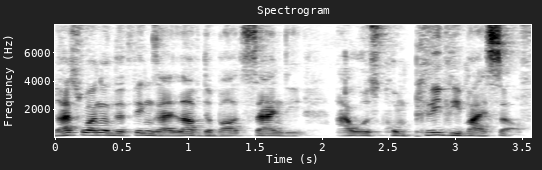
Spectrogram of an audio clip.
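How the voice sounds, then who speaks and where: At a moderate pace, a man talks with fairly high pitch and ordinary pitch variation. The recording is very clean, with a silent background. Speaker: family vlogger. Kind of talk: direct-to-camera monologue. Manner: loud; halting.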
